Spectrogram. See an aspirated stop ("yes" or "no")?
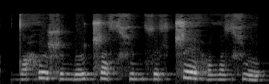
no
